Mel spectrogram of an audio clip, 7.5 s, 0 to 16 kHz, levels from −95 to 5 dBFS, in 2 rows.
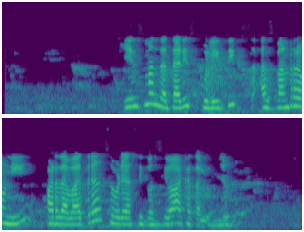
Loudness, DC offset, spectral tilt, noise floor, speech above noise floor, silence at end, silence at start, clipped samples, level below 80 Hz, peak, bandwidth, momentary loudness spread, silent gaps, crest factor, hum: -25 LUFS; under 0.1%; -7.5 dB/octave; -53 dBFS; 28 dB; 0.55 s; 0.9 s; under 0.1%; -62 dBFS; -6 dBFS; 5.2 kHz; 12 LU; none; 20 dB; none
